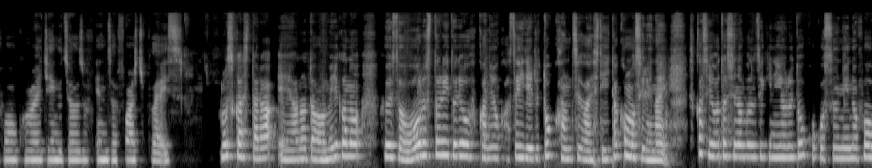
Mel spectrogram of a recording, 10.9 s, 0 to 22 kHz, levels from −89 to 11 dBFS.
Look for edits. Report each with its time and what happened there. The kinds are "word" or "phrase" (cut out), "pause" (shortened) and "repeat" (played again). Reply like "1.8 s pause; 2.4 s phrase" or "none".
1.2 s word; 2.5 s pause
